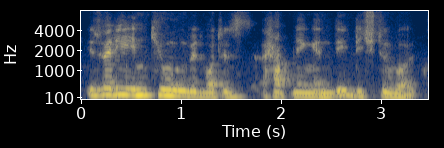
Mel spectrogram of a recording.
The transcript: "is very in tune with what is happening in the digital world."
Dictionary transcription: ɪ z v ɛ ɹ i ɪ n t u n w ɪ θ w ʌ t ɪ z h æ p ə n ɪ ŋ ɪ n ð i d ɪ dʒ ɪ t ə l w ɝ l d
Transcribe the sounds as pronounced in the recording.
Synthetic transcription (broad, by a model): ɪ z v ɛ ɹ i ɪ n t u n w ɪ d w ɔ t ɪ z h æ p ə n ɪ ŋ ɪ n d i d ɪ dʒ ɪ t ə l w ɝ l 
